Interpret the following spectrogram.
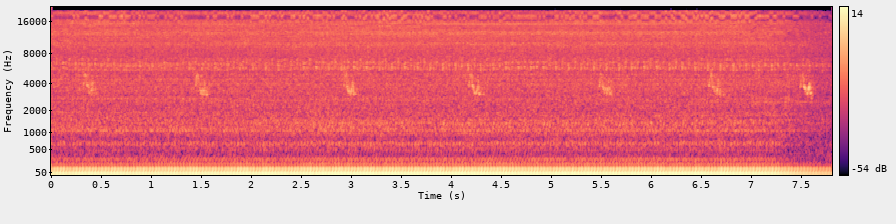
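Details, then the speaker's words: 2024 Ford Maverick XL AWD 2.0L EcoBoost idling, microphone about 10 in from the exhaust tip: a low, steady rumble with even pulses and no tick, puff or rattle, very quiet. Normal exhaust at idle. "and I had a coworker tell me that my truck was so quiet she thought that it must be electric and wow it is very quiet back here so I'm going to hold this really close to the exhaust with the truck idling"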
